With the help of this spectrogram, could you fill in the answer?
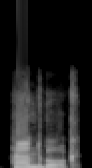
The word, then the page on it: handbook: British English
